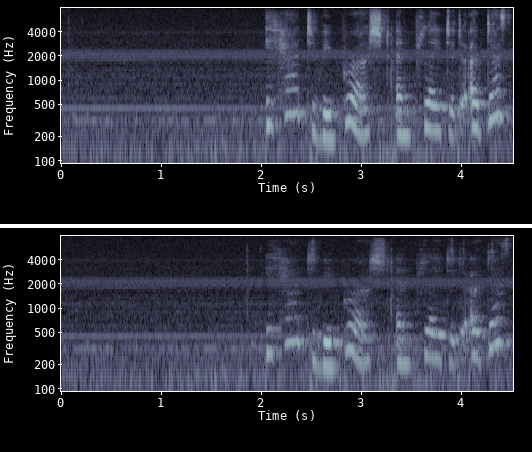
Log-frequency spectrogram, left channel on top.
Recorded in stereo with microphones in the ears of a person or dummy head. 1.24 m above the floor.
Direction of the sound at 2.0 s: 70° left (ahead or behind).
